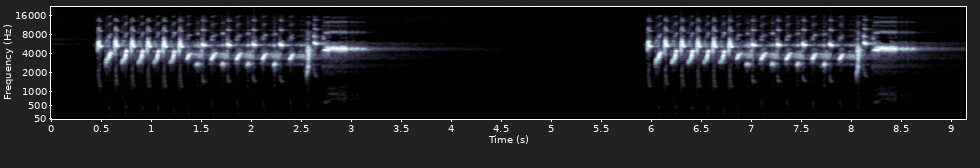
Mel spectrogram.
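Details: Parva goldfinch delivering the same rapid, rattling trill twice. Each trill is a tight run of high buzzy pulses lasting about two and a half seconds and finishing in a drawn-out twangy note, separated by a long silence.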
